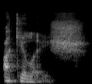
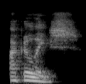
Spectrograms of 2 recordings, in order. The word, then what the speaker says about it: Akilesh: your name correctly uh very close so it's um uh oculish akalish yes perfect thank you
